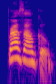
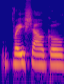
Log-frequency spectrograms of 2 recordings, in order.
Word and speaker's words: Ra's al Ghul: Raz Al Ghul, thank you. Or Ra's al Ghul, depending on what pronunciation you're, dealing with.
